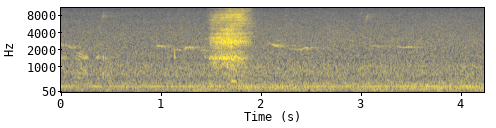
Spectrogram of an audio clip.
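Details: A single short, sharp sneeze burst over steady outdoor background noise with a low hum.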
